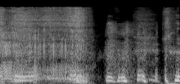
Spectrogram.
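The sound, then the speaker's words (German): A person blows a loud, wet raspberry with the lips, a sputtering fart-like buzz lasting about a second, followed by a few shorter buzzy lip bursts. “Ich stelle mir das gerade vor, wie er bei ihr unten am Machen ist und sie furzt und er dann das, was du bei Kindern oder so im Nacken machst, immer dieses”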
